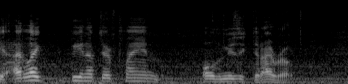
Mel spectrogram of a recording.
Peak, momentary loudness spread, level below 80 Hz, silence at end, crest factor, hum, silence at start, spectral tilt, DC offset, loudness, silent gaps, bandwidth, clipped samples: -14 dBFS; 17 LU; -52 dBFS; 0 s; 20 dB; none; 0 s; -5.5 dB/octave; under 0.1%; -33 LUFS; none; 14 kHz; under 0.1%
